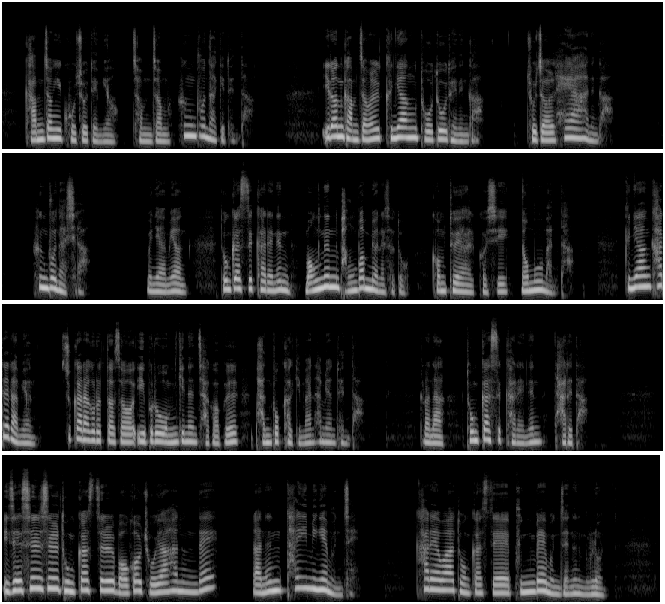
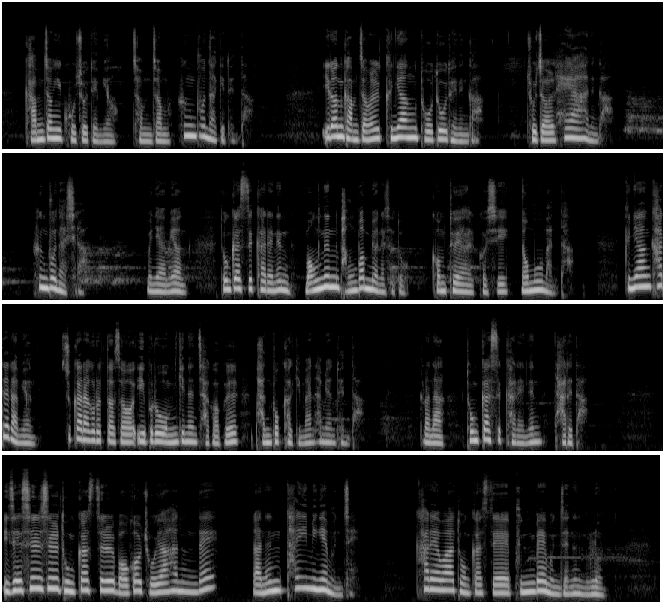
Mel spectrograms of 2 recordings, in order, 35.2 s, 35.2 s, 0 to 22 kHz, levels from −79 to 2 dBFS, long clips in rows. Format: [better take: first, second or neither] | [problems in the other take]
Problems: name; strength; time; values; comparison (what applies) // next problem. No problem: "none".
first | animal sounds; faint; throughout; 30 dB below the speech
